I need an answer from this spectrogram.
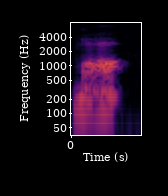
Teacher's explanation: Tone 3 first dips and then rises.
